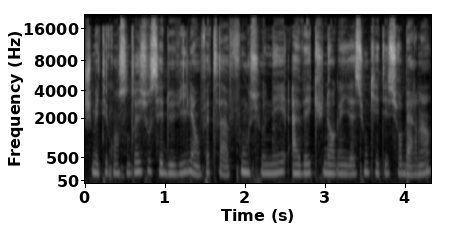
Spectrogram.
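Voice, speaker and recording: A woman's dark, mellow, somewhat breathy voice at medium pitch, fairly quick and monotone, with flat intonation, on a very clean recording with a silent background. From southwestern France, Pau. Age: 20s. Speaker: podcast guest. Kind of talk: casual interview. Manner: hesitant, many fillers.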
